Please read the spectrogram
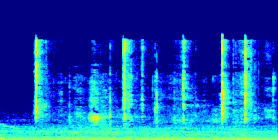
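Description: Light, irregular clicks of two diecast toy cars being handled and shifted between the fingers, a dozen or so small ticks over two seconds.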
